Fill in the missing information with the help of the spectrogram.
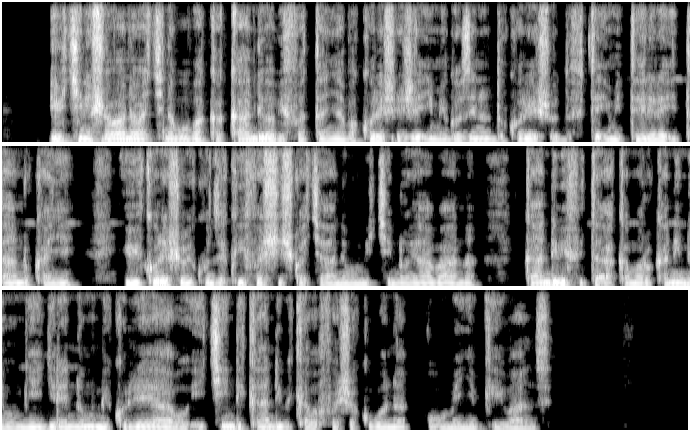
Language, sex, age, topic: Kinyarwanda, male, 18-24, education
